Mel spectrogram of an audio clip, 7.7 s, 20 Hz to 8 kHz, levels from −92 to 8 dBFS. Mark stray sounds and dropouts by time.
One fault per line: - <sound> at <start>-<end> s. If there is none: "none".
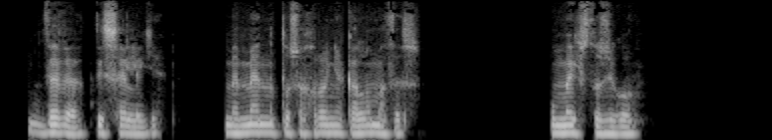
none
